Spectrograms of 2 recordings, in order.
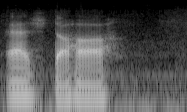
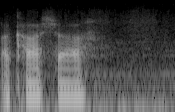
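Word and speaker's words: Azhdaha: It's pronounced Ajdaha, not Akasha.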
